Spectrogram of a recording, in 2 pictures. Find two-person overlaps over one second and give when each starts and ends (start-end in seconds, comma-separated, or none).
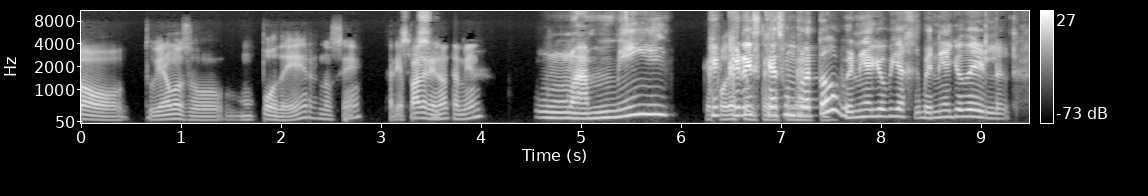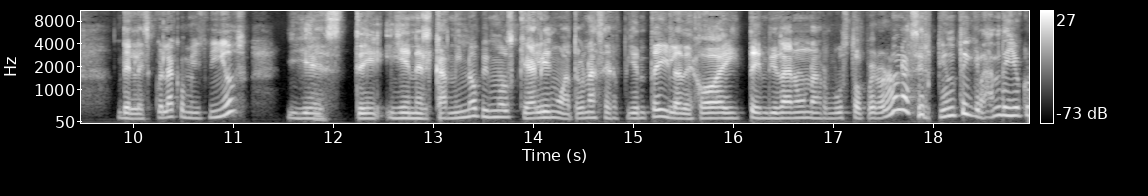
6.2-7.5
